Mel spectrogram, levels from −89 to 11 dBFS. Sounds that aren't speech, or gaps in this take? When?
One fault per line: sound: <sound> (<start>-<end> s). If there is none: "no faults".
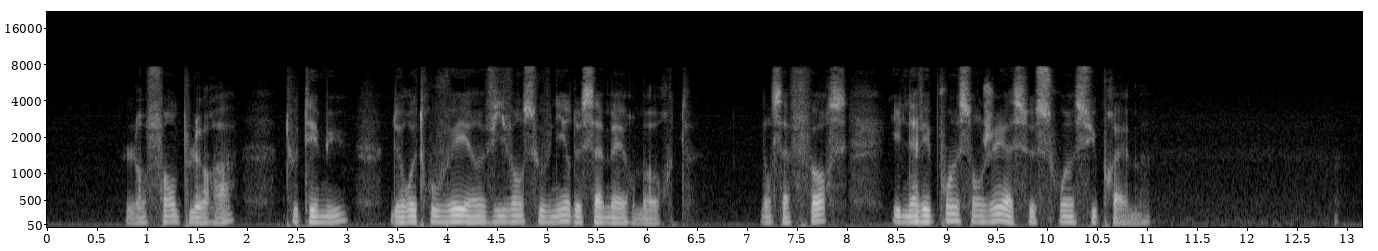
no faults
